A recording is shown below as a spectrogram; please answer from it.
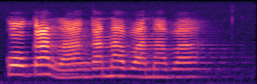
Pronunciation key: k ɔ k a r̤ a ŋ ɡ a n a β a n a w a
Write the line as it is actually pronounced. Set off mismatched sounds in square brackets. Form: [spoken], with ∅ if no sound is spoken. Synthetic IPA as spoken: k ɔ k a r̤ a ŋ ɡ a n a β a n a [β] a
